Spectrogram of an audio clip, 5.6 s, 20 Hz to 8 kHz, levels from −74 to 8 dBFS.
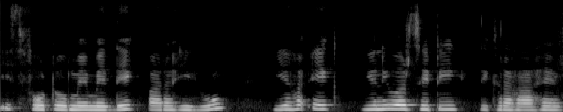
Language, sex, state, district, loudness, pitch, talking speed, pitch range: Hindi, female, Chhattisgarh, Raipur, -18 LUFS, 255 Hz, 150 wpm, 240-280 Hz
